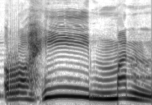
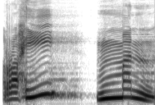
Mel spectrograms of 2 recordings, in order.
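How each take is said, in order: First: The word ends with an n sound. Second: The word ends with an n sound.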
